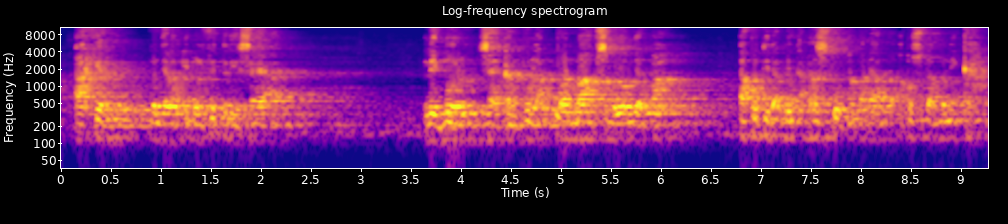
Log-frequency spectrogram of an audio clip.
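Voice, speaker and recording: A male preacher voices a humble grown son, dropping a little lower and speaking politely and deferentially to his father. The sound carries a big, reverberant hall, recorded from far off. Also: darkish tone, lightly acted.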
